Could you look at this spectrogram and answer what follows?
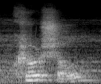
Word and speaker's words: crucial: আমরা আজকে থেকে শিয়াল যেখানে আমরা বলতাম, that means if any word ends with CIAL or TIAL we will pronounce shall, shall, like commercial, crucial, আরেকটা very important word social বলি আমরা, social, presidential.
